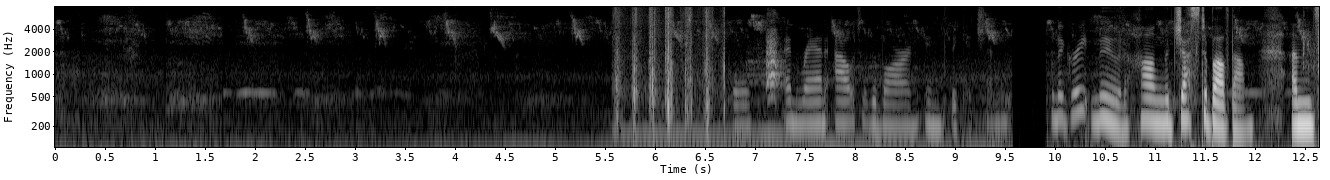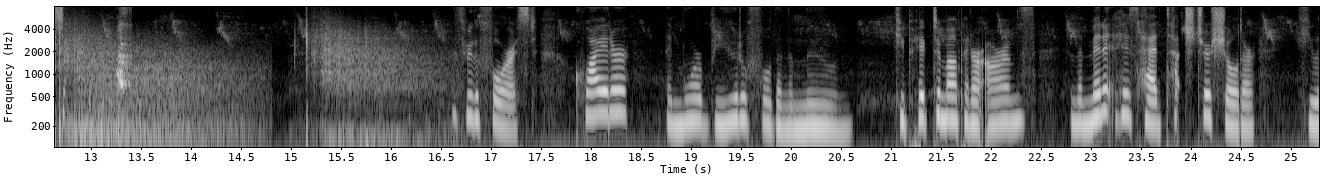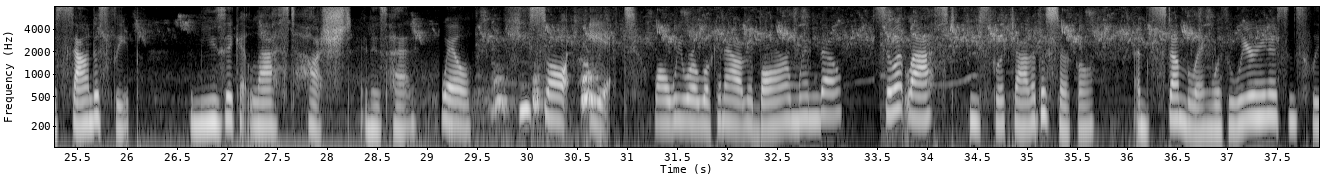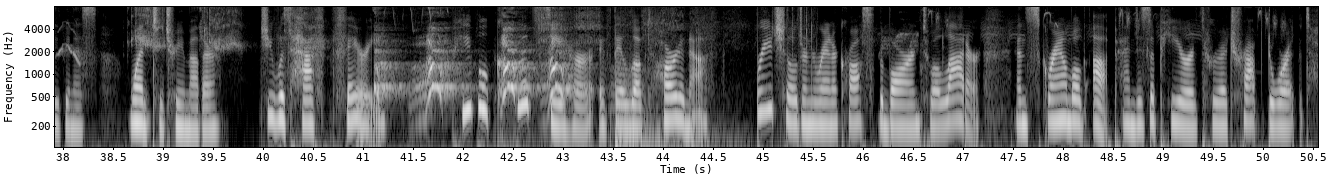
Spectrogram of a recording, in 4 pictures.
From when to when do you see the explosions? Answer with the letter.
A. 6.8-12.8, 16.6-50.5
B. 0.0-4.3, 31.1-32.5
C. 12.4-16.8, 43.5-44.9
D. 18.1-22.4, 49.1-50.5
C.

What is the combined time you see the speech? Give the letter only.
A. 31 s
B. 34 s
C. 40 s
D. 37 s
C.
